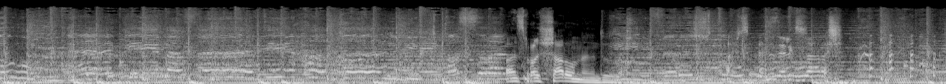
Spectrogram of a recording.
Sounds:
music
speech

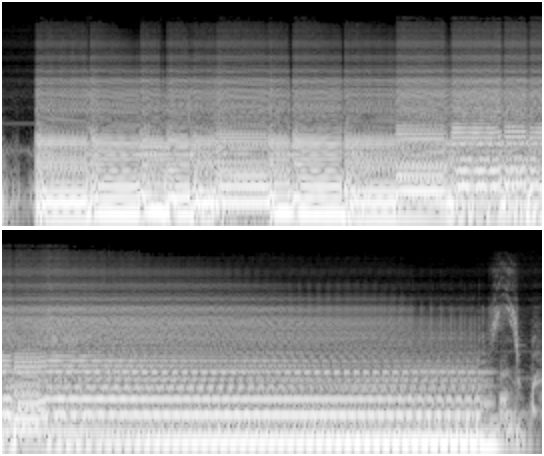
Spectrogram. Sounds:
bass guitar
effects unit
musical instrument
music

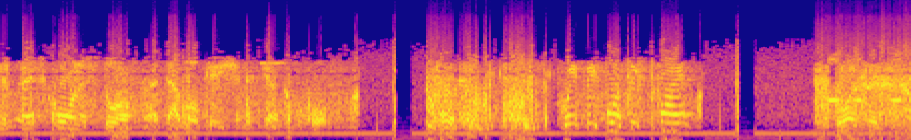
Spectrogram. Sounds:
speech

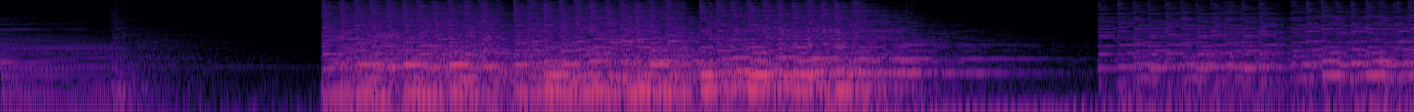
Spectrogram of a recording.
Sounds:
music
harpsichord
playing harpsichord

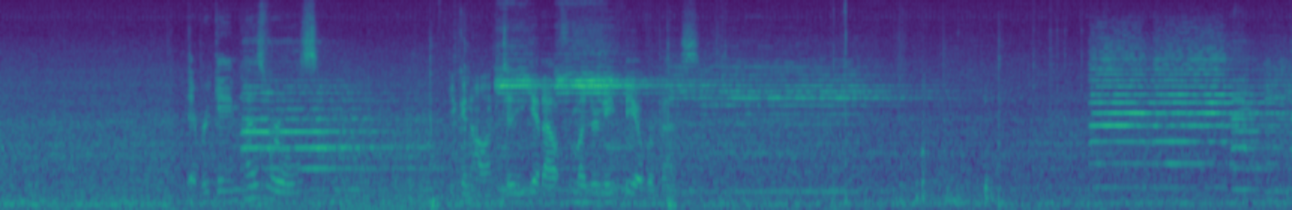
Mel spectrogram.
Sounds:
honking

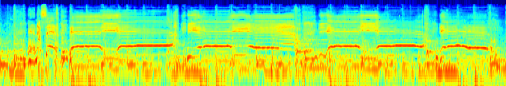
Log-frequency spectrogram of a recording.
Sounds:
music

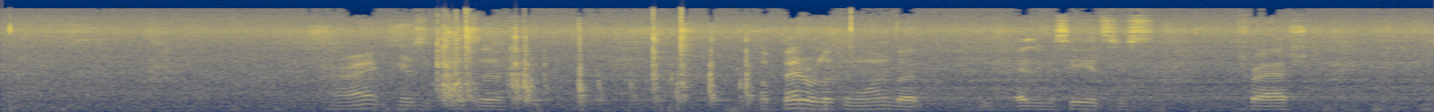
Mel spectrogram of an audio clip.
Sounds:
speech

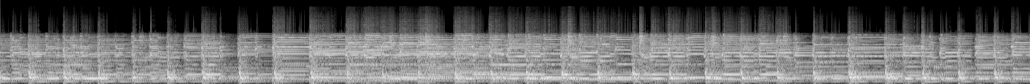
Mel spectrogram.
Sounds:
plucked string instrument
music
strum
musical instrument
acoustic guitar
guitar

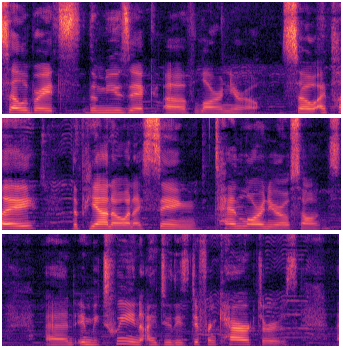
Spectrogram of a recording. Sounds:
music
speech

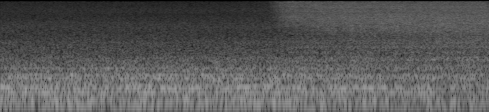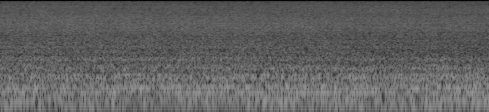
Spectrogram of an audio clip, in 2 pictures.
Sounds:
white noise

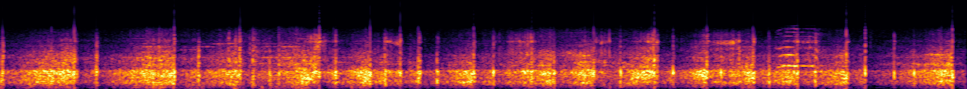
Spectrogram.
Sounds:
speech
vehicle

